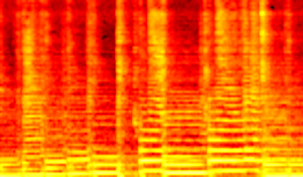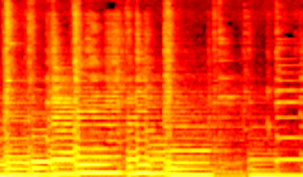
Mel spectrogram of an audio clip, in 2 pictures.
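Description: Solo acoustic guitar playing an instrumental introduction: a melody of single plucked notes over a moving bass line.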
